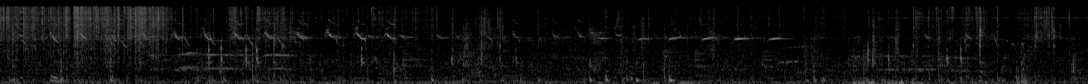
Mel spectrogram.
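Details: Newly hatched Pekin ducklings on a farm utter high, short peeps, some in loose runs and some drawn out and level, over steady rustling and handling noise.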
